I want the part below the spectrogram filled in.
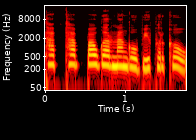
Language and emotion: Bodo, neutral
